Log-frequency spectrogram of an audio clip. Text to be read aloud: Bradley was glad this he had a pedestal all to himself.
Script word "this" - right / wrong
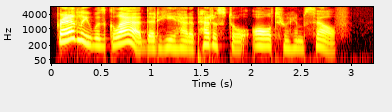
wrong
